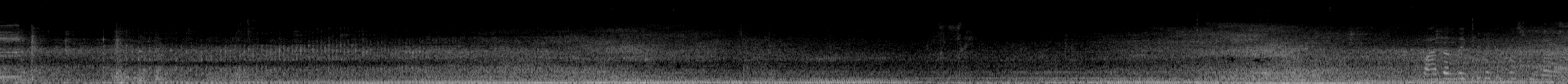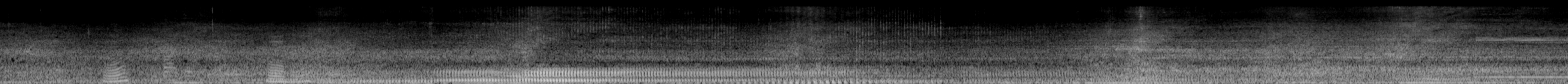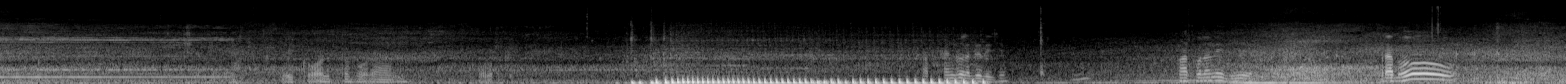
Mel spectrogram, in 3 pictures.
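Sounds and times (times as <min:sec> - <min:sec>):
cars passing: 0:00.0 - 0:47.0
loud motorcycle engine running: 0:37.6 - 0:41.3.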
